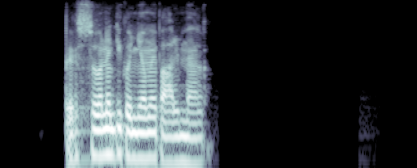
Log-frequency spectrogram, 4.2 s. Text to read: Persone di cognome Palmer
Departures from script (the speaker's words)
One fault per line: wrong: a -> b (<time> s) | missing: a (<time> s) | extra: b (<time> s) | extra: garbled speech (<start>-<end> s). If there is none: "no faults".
no faults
